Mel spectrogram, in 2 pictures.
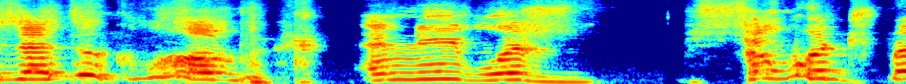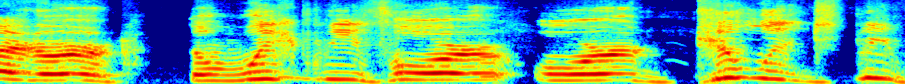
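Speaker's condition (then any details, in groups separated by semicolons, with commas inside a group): Cerebral palsy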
